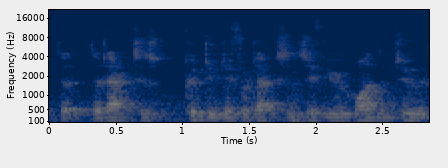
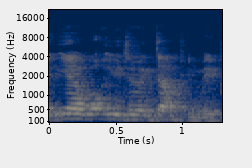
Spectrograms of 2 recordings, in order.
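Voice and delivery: loud, raised mock-indignant retort; retold indignant girlfriend; 5 semitones higher, 11 dB louder than usual. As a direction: act out the dumped girlfriend, half laughing. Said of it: "she was just like".

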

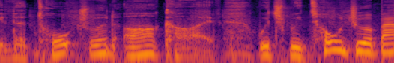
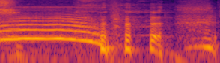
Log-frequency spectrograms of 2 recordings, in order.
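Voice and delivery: high squeaky bat clicks; squeaky clicking bat; 4 dB louder than usual. Pretend. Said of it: "That was a wonderful noise".

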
